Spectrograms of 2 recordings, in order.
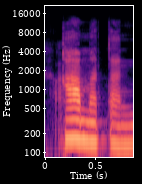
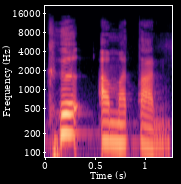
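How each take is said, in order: First: The word begins with a plain 'ka' sound. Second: The word begins with a 'kea' sound. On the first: The speaker calls it right. "Kamatan betul" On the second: The speaker calls it wrong. "dia bukan keamatan"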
